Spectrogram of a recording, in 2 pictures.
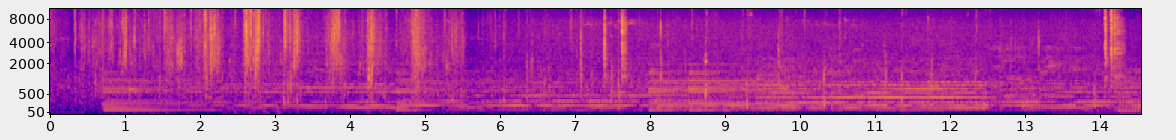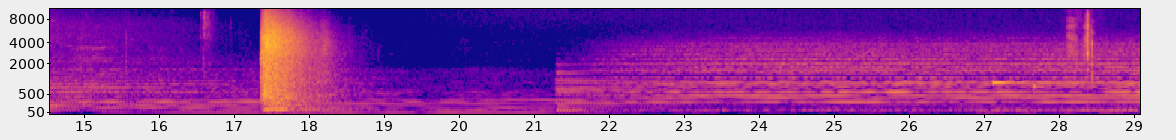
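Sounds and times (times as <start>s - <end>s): footsteps on dirt path: 0.0s - 14.3s
dark film score: 0.0s - 29.0s
loud heavy thud: 17.4s - 18.8s.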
